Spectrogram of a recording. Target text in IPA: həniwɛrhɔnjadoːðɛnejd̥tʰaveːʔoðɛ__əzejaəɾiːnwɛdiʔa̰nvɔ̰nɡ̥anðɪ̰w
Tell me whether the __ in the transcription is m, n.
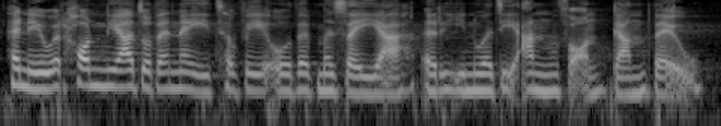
m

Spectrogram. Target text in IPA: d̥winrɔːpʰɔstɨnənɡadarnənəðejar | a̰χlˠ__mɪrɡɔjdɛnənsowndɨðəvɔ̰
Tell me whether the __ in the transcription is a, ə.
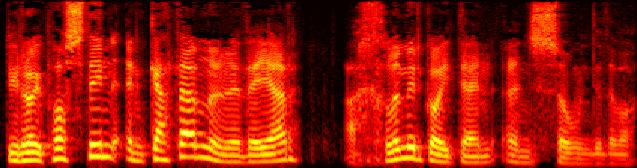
ə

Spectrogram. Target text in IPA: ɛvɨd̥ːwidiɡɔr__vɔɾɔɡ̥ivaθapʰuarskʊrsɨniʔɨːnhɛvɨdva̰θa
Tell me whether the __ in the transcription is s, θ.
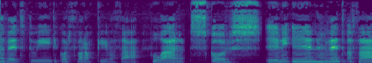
θ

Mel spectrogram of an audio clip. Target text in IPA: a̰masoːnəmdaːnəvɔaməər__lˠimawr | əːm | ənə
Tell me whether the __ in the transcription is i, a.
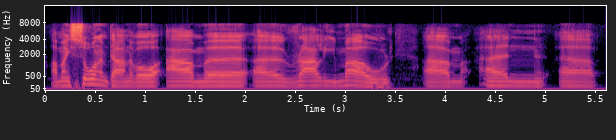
a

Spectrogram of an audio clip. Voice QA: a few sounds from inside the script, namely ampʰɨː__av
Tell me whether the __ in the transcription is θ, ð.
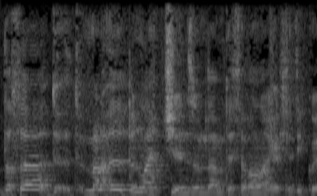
θ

